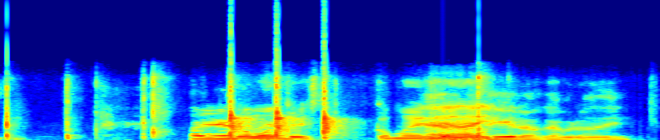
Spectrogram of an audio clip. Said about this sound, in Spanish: Estamos de vuelta, cabros. Vamos a hacer un aplauso. Hagamos aplausito. Ya, vamos. aplausito.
